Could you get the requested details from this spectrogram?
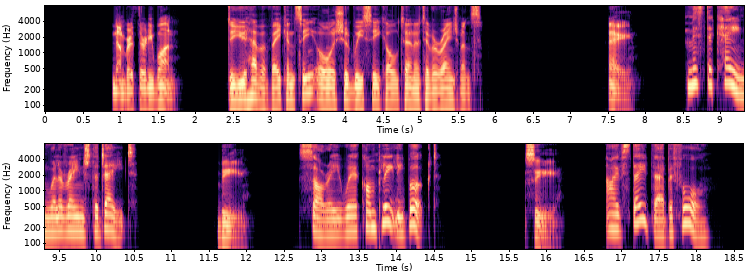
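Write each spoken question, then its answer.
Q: Do you have a vacancy or should we seek alternative arrangements?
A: B: Sorry, we're completely booked.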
